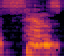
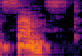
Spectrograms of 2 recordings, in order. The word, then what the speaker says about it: sends: Jadi contoh seperti the mailman sends the letter. Jadi harus dibunyikan sensed, bukan send.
